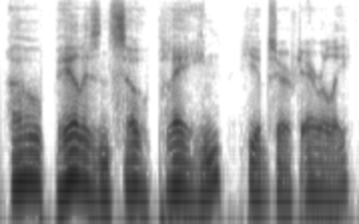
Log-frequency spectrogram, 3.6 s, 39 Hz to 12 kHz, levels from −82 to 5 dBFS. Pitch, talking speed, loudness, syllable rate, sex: 95 Hz, 135 wpm, -20 LUFS, 4.0 syllables/s, male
